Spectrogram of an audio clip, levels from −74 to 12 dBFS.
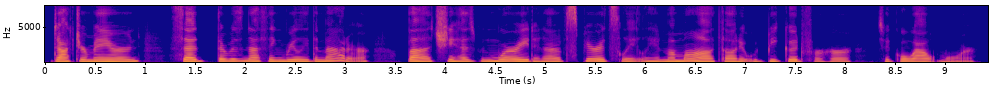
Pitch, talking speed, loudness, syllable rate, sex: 235 Hz, 205 wpm, -18 LUFS, 5.1 syllables/s, female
